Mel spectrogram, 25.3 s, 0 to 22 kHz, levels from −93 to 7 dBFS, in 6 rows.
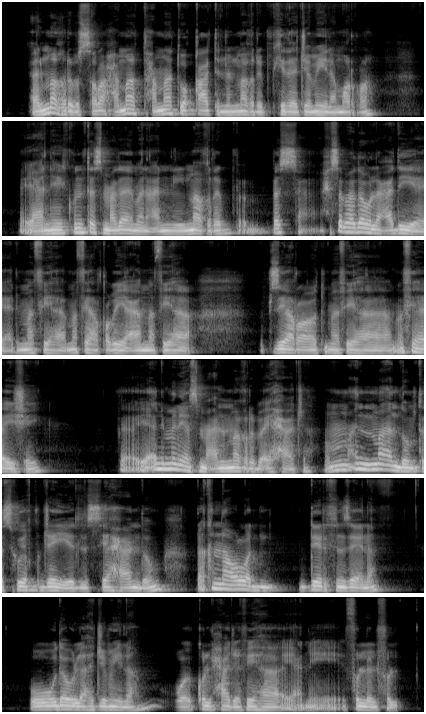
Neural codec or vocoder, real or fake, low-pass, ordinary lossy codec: none; real; none; none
